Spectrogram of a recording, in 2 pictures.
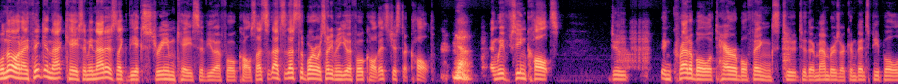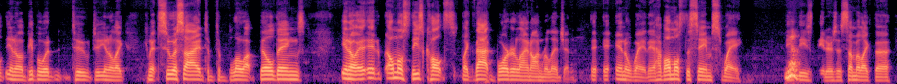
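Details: Adult man speaking; normal speech.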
